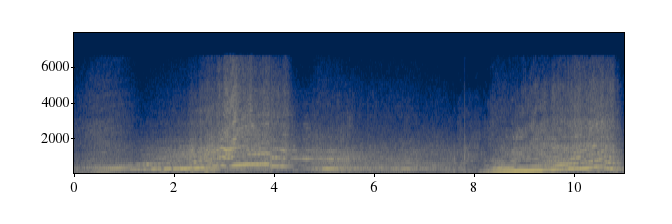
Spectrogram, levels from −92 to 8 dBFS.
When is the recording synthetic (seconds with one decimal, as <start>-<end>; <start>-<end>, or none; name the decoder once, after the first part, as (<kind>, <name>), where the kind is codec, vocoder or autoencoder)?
7.6-8.4 (codec, HILCodec)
